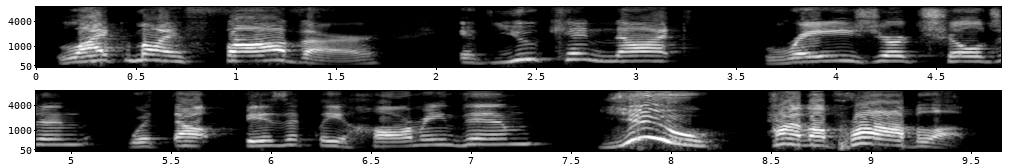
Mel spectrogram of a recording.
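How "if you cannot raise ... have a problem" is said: raised, passionate voice full of conviction. Speaker making a point to a listener, in a raised voice. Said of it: "I'm raising my voice right now".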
